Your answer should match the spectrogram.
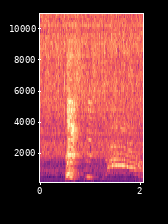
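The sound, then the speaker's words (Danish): A voice imitates a Duval power drill: a sharp burst, then a rising whine with a steady tonal hum, like a motor spinning up and winding down, fairly loud. “vi har på en øh, boremaskine fra Duval.”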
